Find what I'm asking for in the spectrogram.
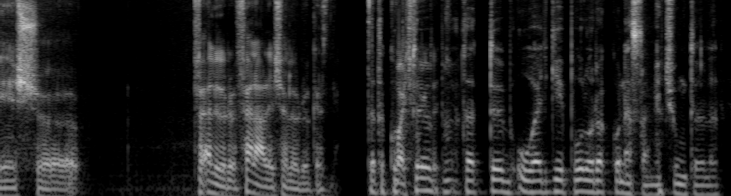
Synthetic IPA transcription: eːʃ | ɛløːɾøːlfɛlaːlːeːʃɛløːɾøːlkɛzd̪i | t̪aːt̪ɒkːoɒt̪øbt̪at̪ːøbːoːɛɟɡeːpːoːloːɾɒːkːornɛsaːmiːt͡ʃːuŋk̚t̪ølːɛd̪

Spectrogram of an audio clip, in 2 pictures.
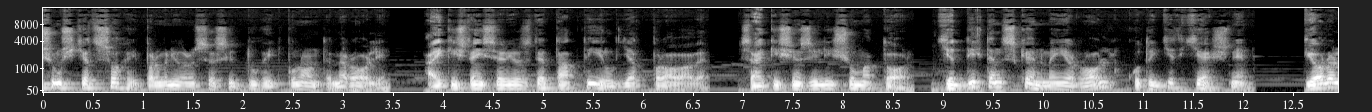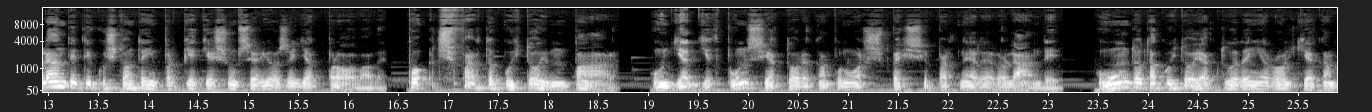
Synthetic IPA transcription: ʃumʃcɛt̪sɔɦɛjpəɾmənyɾənsɛsid̪uɦɛjt̪ə̥punɔnt̪ɛmɛrɔlḭn | a̰ikiʃt̪ɛɲəsɛɾiɔzit̪ɛt̪ːat̪ilˠɟat̪̚pɾɔ̰va̰vɛ̰ | sɛajikiʃinziliʃumak̚t̪ɔ̰ɾɟəd̪ilt̪ɛnəskɛnmɛɲərɔlkuɾt̪əɟiθcɛʃnin | kjɔɾɔland̪it̪ikuʃt̪ɔnt̪ɛɲəpəɾpjɛkjɛʃumsɛɾiɔzɛɟat̪̚pɾɔ̰va̰vɛ | pɔt͡ʃfa̰ɾt̪əkujt̪ɔjməpa̰ɾ | unɟat̪̚ɟiθpunəsiak̚t̪ɔɾɛkanpunuaɾʃpɛʃsipaɾt̪nɛɾɛɾɔla̰nd̪ḭ | und̪ɔt̪akujt̪ɔjak̚t̪uɛðɛɲərɔlcəɛkam

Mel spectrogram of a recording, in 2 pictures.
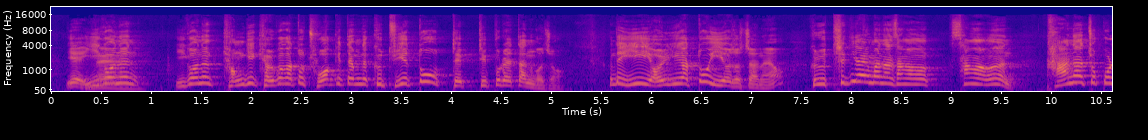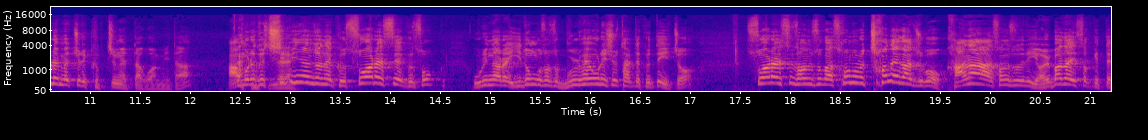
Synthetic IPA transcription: je̞iɡʌnɯn | iɡʌnɯnkjʌŋɡikjʌɭɡwaɡat͈ot͡ɕoak͈it͈e̞mune̞kɯtɥie̞t͈otetipʰɯɾɯɭhet̚t͈anɯnɡʌ̰d͡ʑo̰ | kɯnde̞ijʌɭɡiɡat͈oiʌd͡ʑʌt̚t͡ɕ͈ana̰jo | kɯɾiɡotʰɯɡiɦaɭmanansʰawasʰaŋɦwaŋɯn | kanat͡ɕʰok͈oɭːe̞me̞t͡ɕʰuɾikɯp̚t͡ɕ͈ɯŋɦe̞t̚t͈a̰ɡo̰ha̰mɲḭda̰ː | muɾe̞doɕʰibiɲʌnd͡ʑʌne̞kɯsʰuaɾe̞s͈ɯe̞kɯsʰo | uɾinaɾaidoŋɡosʰʌnsʰumuɭɸwe̞oɾiɕʰiotʰaɭt͈e̞kɯt͈e̞it̚t͡ɕ͈o | sʰuaɾe̞s͈ɯsʰʌns̬ʰuɡasʰonɯɾot͡ɕʰʌne̞ɡad͡ʑiɡokanasʰʌns̬ʰudɯɾijʌɭbadais͈ʌk͈it͈e

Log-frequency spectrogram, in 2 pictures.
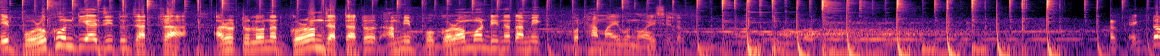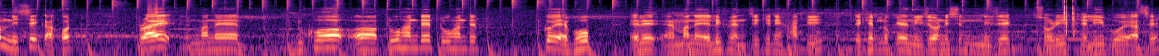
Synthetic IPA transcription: ejboɹokʰondijazitʊzatɹa̰a̰ɹutulɔnɔtɡɔɹɔmzatɹatʊa̰mibɡɔɹɔmɔɹdinɔtamibɔtʰamaɹibɔnʊwaɹisḭlʊ̰̃ | aɹɛk̚dɔmnisekakʰɔt̚pɹajmanɛdukʰɔtuɦantɛtuɦandɛ | kojɛbʱop̚ | lmanɛelipʰɛnszikʰiniɦatitɛkʰɛtlʊkɛnizɔɹnisnnizɛsoɹikʰelibɔjasɛ

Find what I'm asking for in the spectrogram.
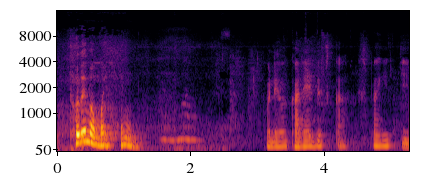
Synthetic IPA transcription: t̪ʰoɾemamːahẽŋ | koɾeβakaɾeːd̪esɨ̥ka | sɨ̥paɡʲet̪ːi

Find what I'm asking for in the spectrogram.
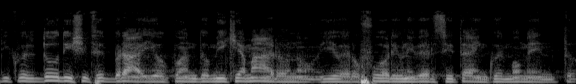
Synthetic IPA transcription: d̪ikweld̪oːd̪it͡ʃifebɾaːjokwand̪omikjamaːɾonoiːoɛːɾofwɔːɾiuniversit̪aiŋkwelmoment̪o

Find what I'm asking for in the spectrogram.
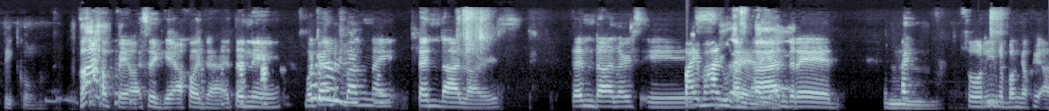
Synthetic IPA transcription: ɪkokɐpɛʔosɪɡɛʔɐkonɐʔɛt̪onɛ | mɐɡaːnʊbɐŋnaj | t̪ɛnd̪oːlɐɹs | t̪ɛnd̪oːlɐɹsʔɪfajvhanajbhand̪ɾɛd̪̚ | ɐt̪ | sɔːɾinɐbɐŋɡɐkojʊʔa

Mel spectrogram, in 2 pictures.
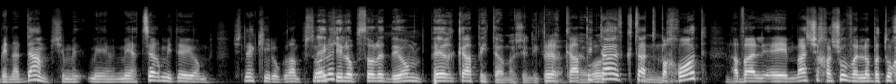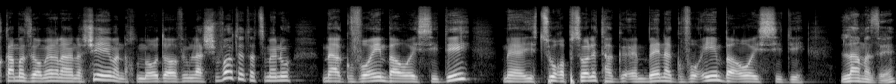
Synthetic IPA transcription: be̞nadamʃememejat͡se̞ʁmidejːo̞m | ʃne̞kiloɡʁampsonlekilopsolet̪̚bejo̞mpeʁkapitamaʃenikpeʁkapitalkt͡sat̪paχo̞t | avalemaʃe̞χaʃuvanilo̞batuaχkamazeo̞me̞ʁleanaʃimanaχnumeo̞do̞avimleaʃvo̞t̪e̞t̪at͡sme̞nu | meaɡvo̞imbeoesidi | meajet͡suʁhapso̞let̪habe̞nhaɡvo̞ʔimbeoesidi | lamaze

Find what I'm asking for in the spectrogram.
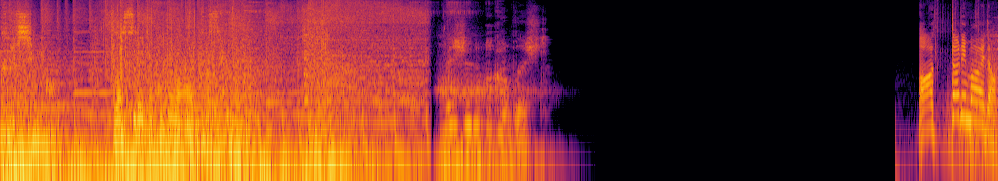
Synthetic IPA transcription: kɯɾɯsioo | βasɨɾe̞t̪ako̞t̪o̞βaːɾʲimasɨjo | zeʃɨ̃nəkãmpliʃt | at̪ːaɾʲimaid̪a

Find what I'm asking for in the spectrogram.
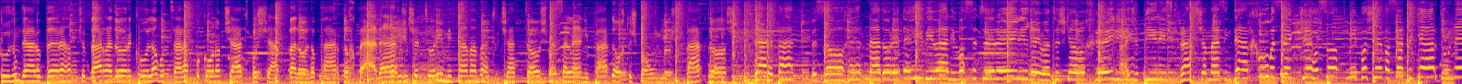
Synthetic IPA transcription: kʰod̪umd̪æɾobe̞ɾæmcʰe̞bæɾnæd̪ɒːɾekʰolɒmot̪ʰːæɾæfbokonæmt͡ʃʰæt̪ʰbɒʃævːælɒlɒpʰæɾd̪ɒːχbæ̰d̪ækʰet͡ʃʰet̪ʰoɾimifæmæmænt̪ʰut͡ʃʰæt̪̚ʰd̪ɒʃmæsælænipʰæɾd̪ɒːχt̪eʃbɒunjecʰifæʁd̪ɒːʃud̪æɾebæ | bezɒːɦeɾnæd̪ɒːɾeʔejbivælivɒːset̪ʰeɾejliɣejmæt̪ʰeʃkæmɔχejliebiɾiskɾæt̪ʃæmæzind̪æɾχubesekʰːehosɒːft̪mipʰɒːʃevæsæd̪eɟæɾd̪une

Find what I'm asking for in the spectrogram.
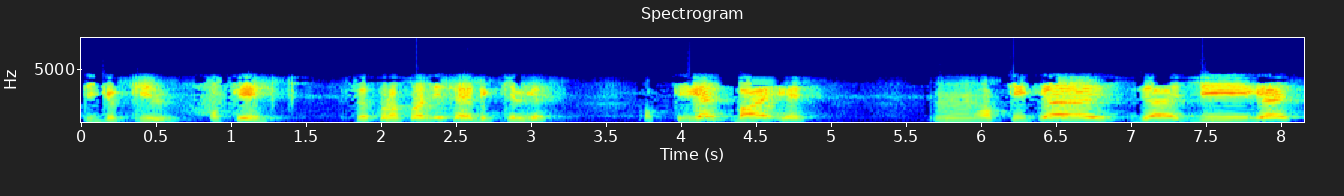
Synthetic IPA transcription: tiɡəkiloke | səkunapɾanisajdəkːilɡajs | okeɡajsbajʔɡajs̩ | okeɡajsd͡ʒajdiɡajs

